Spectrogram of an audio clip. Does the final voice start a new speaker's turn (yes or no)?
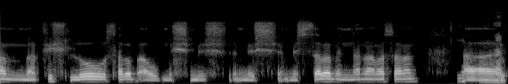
no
